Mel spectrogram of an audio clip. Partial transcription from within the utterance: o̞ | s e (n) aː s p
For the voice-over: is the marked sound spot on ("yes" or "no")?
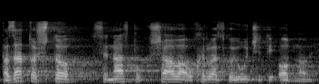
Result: yes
